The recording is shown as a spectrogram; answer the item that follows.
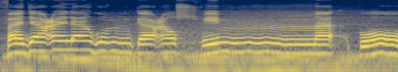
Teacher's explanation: Faja'alahum ini juga mim mati bertemu dengan kaf tidak berdengung ya, idhar syafawi tidak berdengung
